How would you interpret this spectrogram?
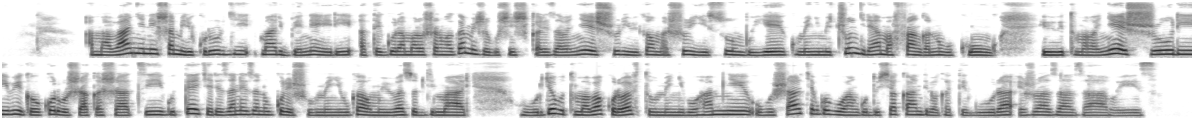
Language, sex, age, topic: Kinyarwanda, female, 18-24, education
